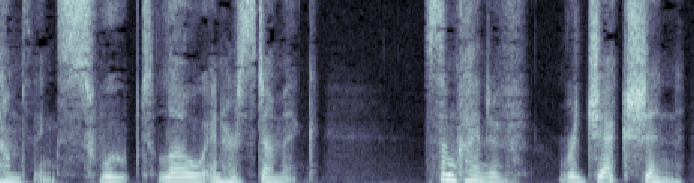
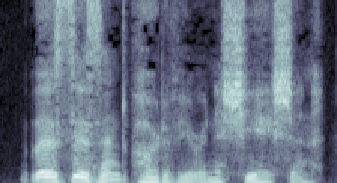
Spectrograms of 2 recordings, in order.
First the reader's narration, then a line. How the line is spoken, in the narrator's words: said huskily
